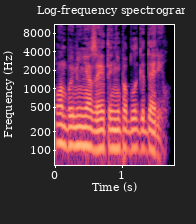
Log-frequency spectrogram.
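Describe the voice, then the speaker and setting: A man's voice: on the low side, little pitch movement, fast, darkish tone, no echo, close to an everyday voice. Male reader doing a cocky, defiant young prisoner; sarcastic, dry. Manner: insolent, mocking, defiant. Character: defiant young male captive, mocking and stubborn. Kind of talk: audiobook character reading.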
